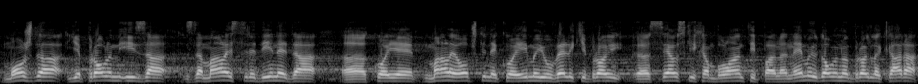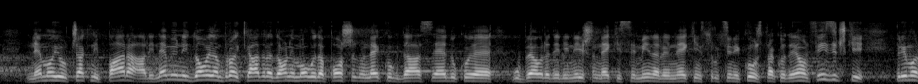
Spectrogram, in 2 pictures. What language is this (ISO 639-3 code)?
srp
